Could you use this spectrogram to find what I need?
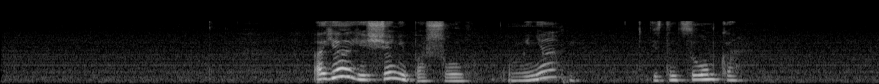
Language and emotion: Russian, sad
